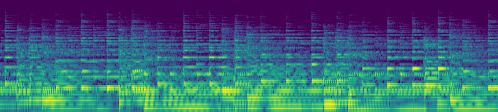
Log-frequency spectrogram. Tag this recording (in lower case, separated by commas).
music, lullaby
